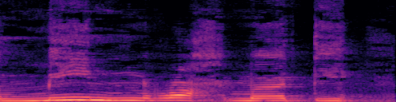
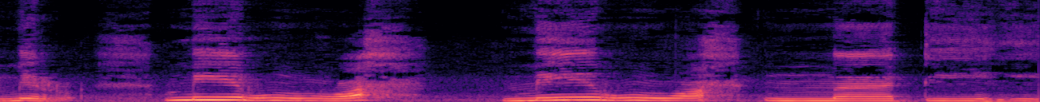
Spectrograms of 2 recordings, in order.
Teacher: Nun mati bertemu ra, masuk tanpa dengung, idgham bila guna. Jangan baca min rahmatih, tak betul.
